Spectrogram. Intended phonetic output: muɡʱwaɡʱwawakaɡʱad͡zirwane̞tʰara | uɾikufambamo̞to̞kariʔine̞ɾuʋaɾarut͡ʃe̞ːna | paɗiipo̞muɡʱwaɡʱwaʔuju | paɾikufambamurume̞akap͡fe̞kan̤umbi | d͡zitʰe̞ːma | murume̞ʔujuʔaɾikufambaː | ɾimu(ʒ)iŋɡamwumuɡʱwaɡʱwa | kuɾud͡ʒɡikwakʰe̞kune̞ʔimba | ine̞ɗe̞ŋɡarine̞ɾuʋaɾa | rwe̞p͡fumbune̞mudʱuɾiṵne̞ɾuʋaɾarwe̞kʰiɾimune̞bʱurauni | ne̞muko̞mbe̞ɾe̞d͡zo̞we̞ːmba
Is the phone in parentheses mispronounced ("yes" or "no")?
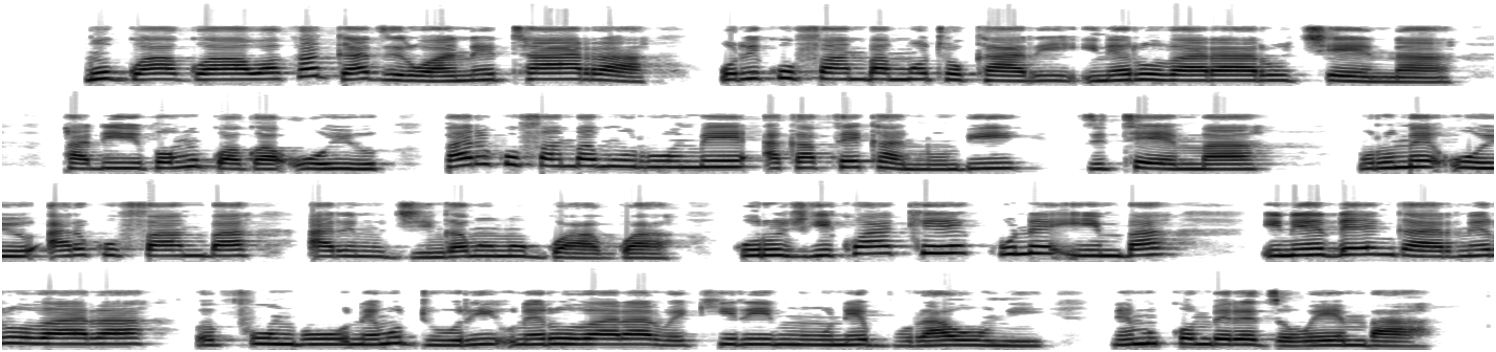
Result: yes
